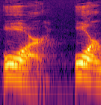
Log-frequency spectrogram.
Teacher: The the is the the is [music] the is the see a lot easier is the orange is the orange is the and then we have the first word to add oranges the now the first syllable is or or round your lips for the o make sure that you don't bring the tongue up too soon so it's not orange but or or and from here you move to wrench.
